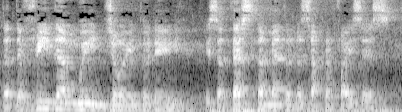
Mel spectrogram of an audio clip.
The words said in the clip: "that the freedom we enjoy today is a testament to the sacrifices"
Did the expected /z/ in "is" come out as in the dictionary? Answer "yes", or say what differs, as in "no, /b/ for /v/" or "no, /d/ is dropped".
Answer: no, /s/ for /z/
